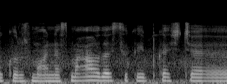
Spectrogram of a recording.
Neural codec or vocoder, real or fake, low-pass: none; real; 7.2 kHz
